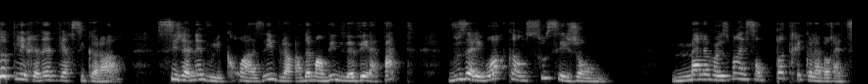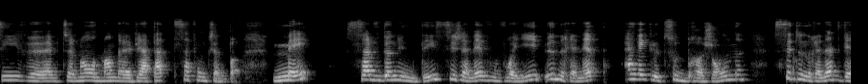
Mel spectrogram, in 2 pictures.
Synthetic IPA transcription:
t̪ut̪leʁənɛt̪vɛʁsikɔla̰ːʁ | siʒamɛvulekχwazevulœʁd̪əmɑ̃d̪ed̪ələvelapat̪ | vuzalevwaːʁkɑ̃d̪əsuseʒɔ̃n | maləʁøzmɑ̃ɛlsɔ̃pat̪χɛkɔlabɔʁat̪ivøabit̪ɥɛlmɑ̃ɔ̃d̪əmɑ̃d̪ːəlavilapat̪̚safɔ̃ksjɔnpḁmɛ | savud̪ɔnynid̪esiʒamɛvuvwajeʔynʁənɛt̪avɛkləsud̪əbʁɑʒɔ̃n | sɛt̪ynʁɛnɛt̪vɛ

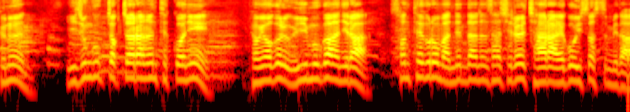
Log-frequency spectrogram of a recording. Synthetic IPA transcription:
kɯnɯnid͡ʑuŋɡuk̚t͡ɕ͈ʌk̚t͡ɕ͈aɾanɯntʰɯ̥k̚k͈wʌɲipjʌŋjʌɡɯɾɯjmuɡaːɲiɾa | sʰʌntʰe̞ɡɯɾomandendanɯns̬ʰaɕʰiɾɯɭt͡ɕaɾaɭɡois͈ʌs͈ɯmɲida

